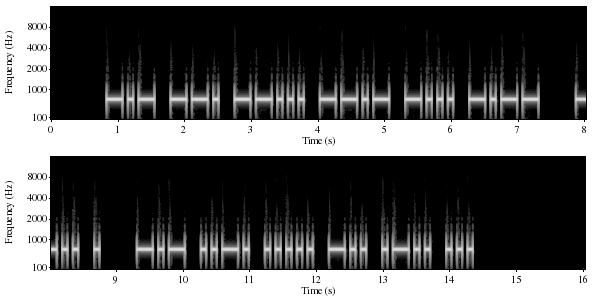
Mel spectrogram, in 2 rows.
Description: Morse code, heard as a keyed tone, about 16 wpm, 700 Hz. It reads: KG7QBY DE KF5DLS
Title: USA Callsign DE Callsign - 6 Characters - 15wpm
